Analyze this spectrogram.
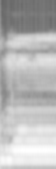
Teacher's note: वाव साकिन है और ये वाव मद्दा है, इस वजह से मीम को लंबा कर रहे हैं।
